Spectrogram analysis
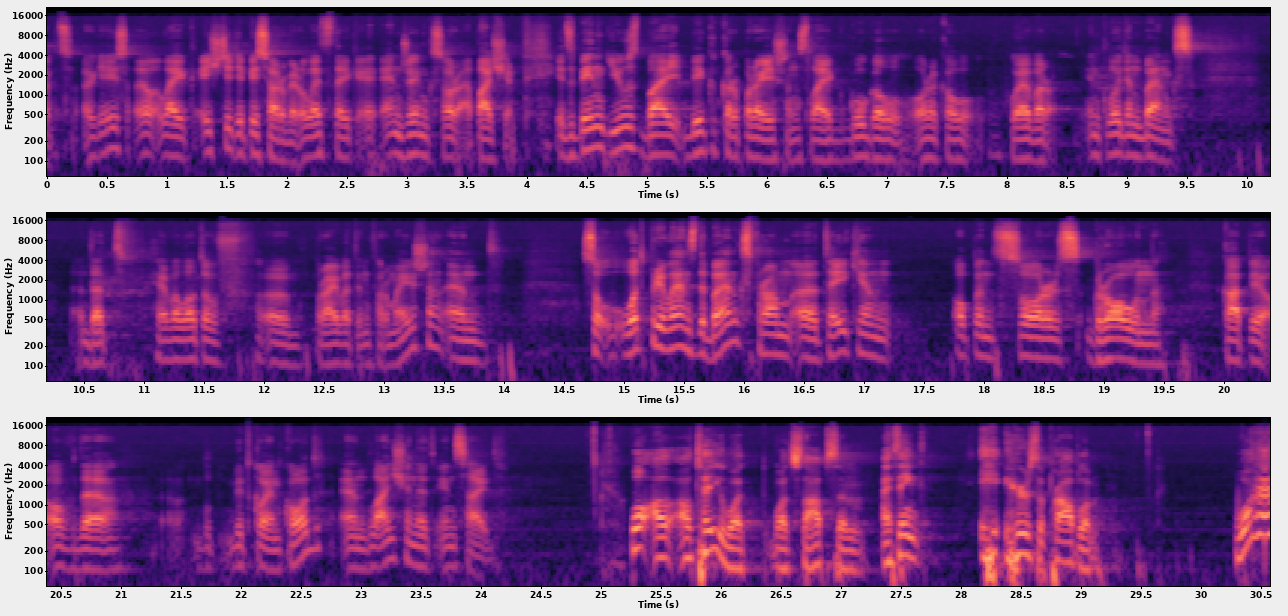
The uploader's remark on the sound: Devcore talk. Members of the audience at Devcore.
